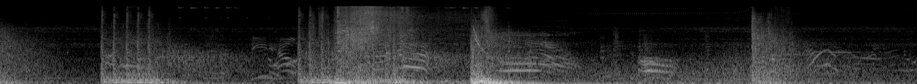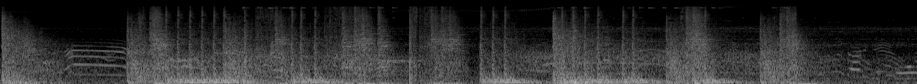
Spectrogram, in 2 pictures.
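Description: An assault rifle fires in bursts.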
